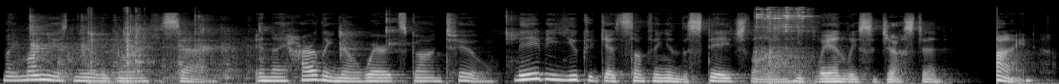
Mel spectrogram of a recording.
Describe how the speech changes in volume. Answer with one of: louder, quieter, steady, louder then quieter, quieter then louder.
steady.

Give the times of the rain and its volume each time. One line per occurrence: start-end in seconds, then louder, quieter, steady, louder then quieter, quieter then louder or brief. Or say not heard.
not heard.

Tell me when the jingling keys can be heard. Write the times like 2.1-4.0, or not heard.
0.8-1.4, 7.5-8.2.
